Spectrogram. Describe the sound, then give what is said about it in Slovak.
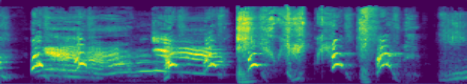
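A dog lets out a long, wavering whine, then a quick run of sharp, loud yelping barks in uneven bursts as it snaps at a fox, with no talking. “Kocúri pazúrik a psí zub chňap.”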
